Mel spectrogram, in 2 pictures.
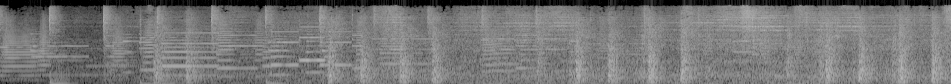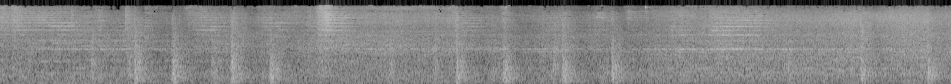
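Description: A train rolls past a station platform, its wheels beating out a steady clickety-clack with sharp, regular rhythmic thumps over a loud, continuous rumble and some high metallic squeal. No one speaks.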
